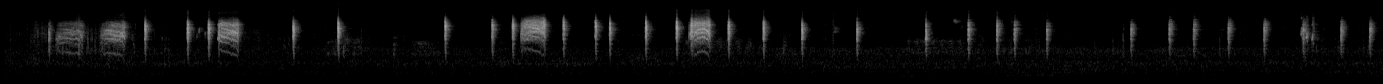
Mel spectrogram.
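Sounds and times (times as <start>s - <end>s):
Eurasian blackcap Sylvia atricapilla calling with sharp ticking notes: 0.4s - 13.8s.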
